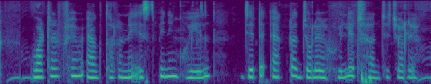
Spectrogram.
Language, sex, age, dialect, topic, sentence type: Bengali, female, 18-24, Northern/Varendri, agriculture, statement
